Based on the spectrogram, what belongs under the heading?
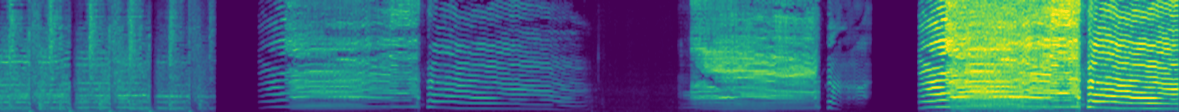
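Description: Several bursts of high, wailing infant crying separated by silences, one loud and strained; a sound-effect recording with some music at the start.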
